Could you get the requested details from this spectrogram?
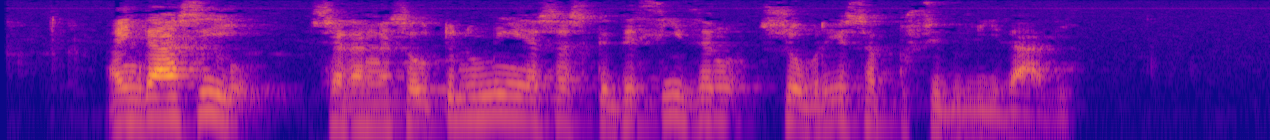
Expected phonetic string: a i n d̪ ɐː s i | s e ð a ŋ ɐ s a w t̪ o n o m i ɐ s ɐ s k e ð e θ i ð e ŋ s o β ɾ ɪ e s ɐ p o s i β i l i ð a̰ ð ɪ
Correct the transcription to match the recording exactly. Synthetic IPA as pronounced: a i n d̪ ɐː s i | s e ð a ŋ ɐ s a w t̪ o n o m i ɐ s ɐ s k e ð e θ i ð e ŋ s o β ɾ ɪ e s ɐ p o s i β i l i ð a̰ ð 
